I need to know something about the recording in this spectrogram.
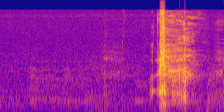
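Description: An elderly man's single loud, harsh cough about one and a half seconds in.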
